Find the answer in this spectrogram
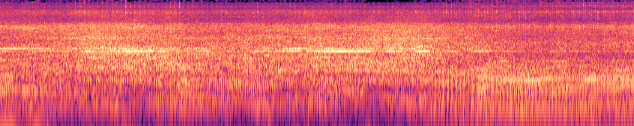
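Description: Handheld leaf blower running at speed. About half a second in its steady hum drops away into a rougher rush of air, and around eight seconds in the pitch rises back up to full speed.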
